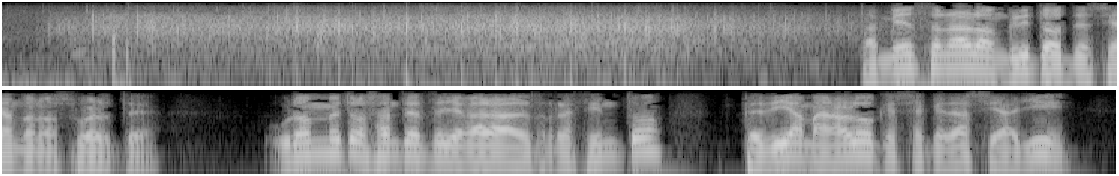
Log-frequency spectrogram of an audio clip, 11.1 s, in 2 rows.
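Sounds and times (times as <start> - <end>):
crowd applauding: 0.0 - 5.1
speech: 4.3 - 11.0.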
